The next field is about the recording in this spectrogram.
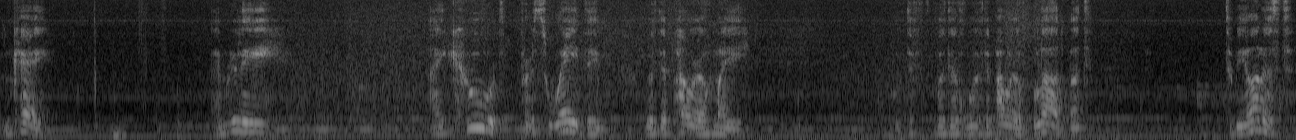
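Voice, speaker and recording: A man roleplaying in character through a video game, thinking aloud in a halting, hesitant monologue. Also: on the high side, background noise.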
